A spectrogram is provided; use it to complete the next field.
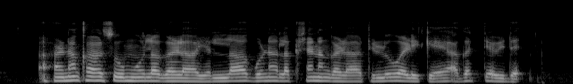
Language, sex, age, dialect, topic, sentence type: Kannada, female, 36-40, Coastal/Dakshin, banking, statement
